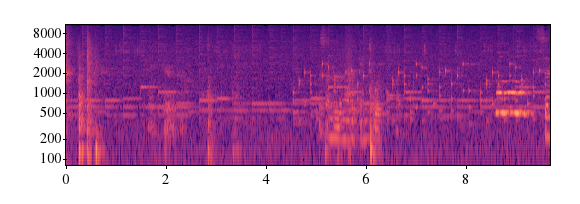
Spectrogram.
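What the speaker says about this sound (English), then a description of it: "Box ASMR." Handling of an iPhone 13 box during unboxing, with soft cardboard rubs, taps and light scrapes scattered close-up and quiet, plus faint tonal background sounds and no talking.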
